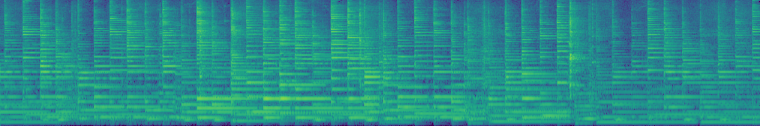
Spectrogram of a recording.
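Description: Nylon-string classical guitar played solo: picked notes over steady bass notes, the instrumental introduction before the singing starts.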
